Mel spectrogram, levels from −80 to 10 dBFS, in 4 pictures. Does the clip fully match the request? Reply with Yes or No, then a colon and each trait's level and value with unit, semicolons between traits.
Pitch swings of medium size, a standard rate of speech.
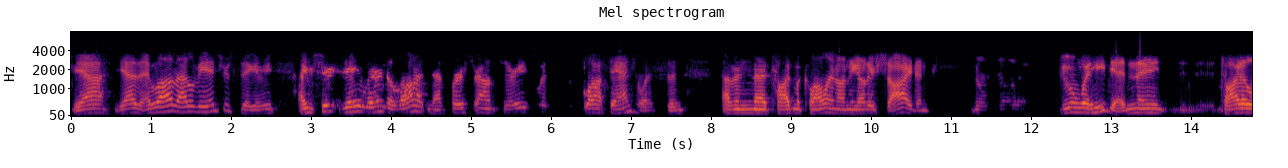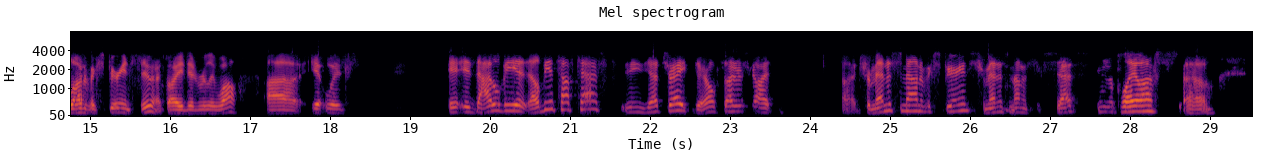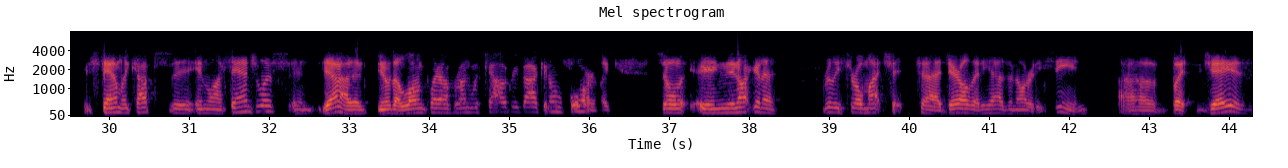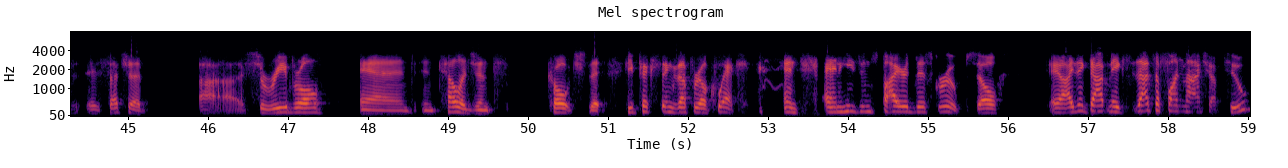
No: wide, 5.7 semitones; average, 160 wpm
